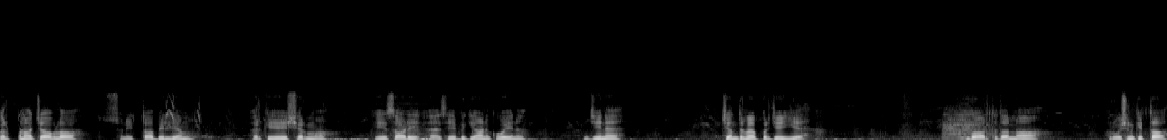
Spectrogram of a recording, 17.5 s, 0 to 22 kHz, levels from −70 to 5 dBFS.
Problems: constant background noise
